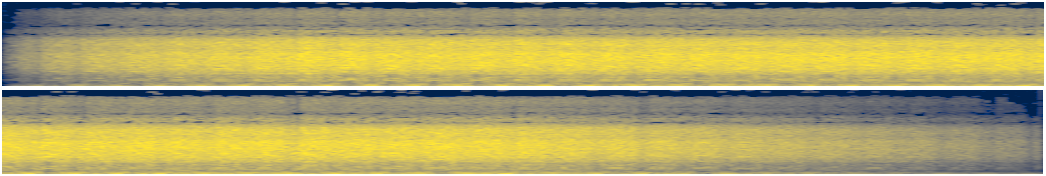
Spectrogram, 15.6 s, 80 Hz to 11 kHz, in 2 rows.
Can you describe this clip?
a little metal like riff recorded with audacity, a jackson dinky tuned in drop C, and a Line 6 Pod UX1.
